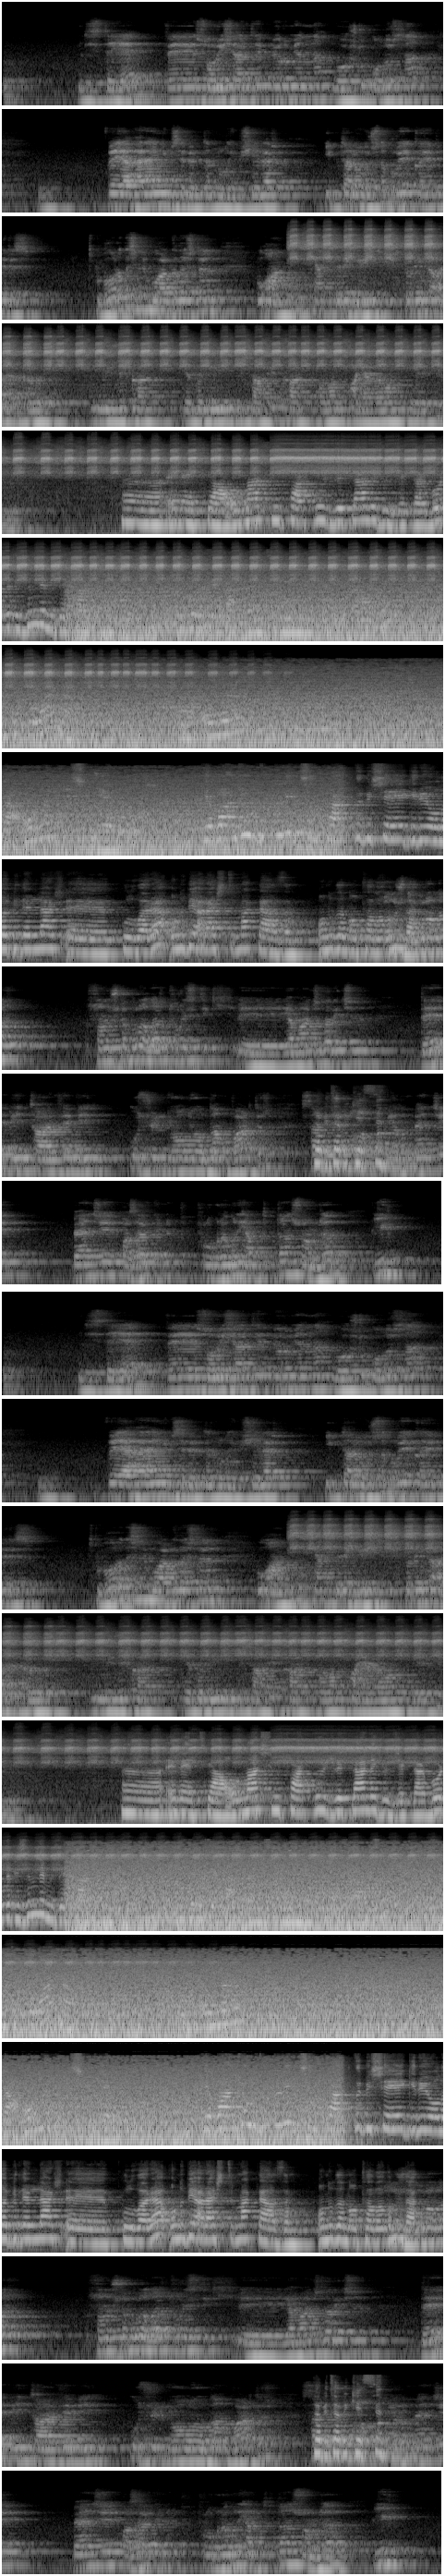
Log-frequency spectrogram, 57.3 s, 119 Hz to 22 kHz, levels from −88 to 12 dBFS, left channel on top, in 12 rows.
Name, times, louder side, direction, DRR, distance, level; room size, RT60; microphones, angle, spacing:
voice 1, 0.8-4.5 5.2-5.3 5.9-7.8 8.3-9.8 10.6-14.8 15.3-19.3 30.7-33.4 34.0-35.2 42.4-43.1 43.9-47.0 47.5-48.8 49.2-52.7 53.3-56.3 56.6-56.8, left 1 dB, 50° left, -4 dB, 3.3 m, -32 dB
Insect, 12.6-31.8, left 5 dB, 25° left, 0.8 m, -27 dB
voice 2, 20.4-25.3 25.8-28.1 28.5-29.6 30.5-31.3 33.4-34.6 35.6-42.7 51.2-51.9, right 2 dB, 40° right, 7 dB, 0.7 m, -24 dB
sound 1, 24.6-37.2, right 4 dB, 80° right, 0.5 m, -17 dB
14.5 x 7.7 x 2.5 m, 1.3 s
head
